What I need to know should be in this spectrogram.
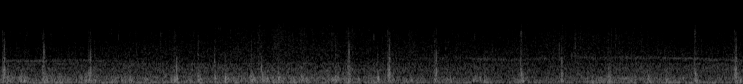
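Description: Footsteps walk quickly on hard pavement.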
